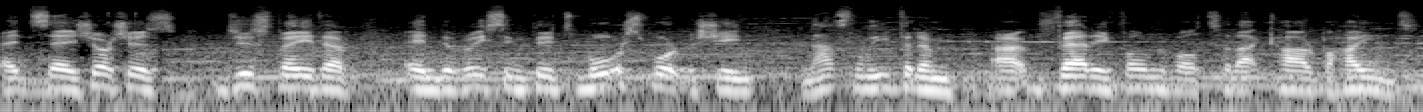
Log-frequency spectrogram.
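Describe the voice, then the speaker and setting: A man with a Scottish accent, medium in pitch and fairly quick in pace. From Scotland. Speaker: sim racing commentator. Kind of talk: live commentary. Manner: animated.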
